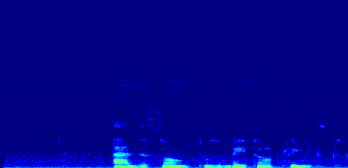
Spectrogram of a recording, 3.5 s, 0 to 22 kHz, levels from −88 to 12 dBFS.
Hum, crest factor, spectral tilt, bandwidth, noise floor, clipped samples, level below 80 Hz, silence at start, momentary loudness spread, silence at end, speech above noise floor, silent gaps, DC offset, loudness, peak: none; 20 dB; -9 dB/octave; 12.5 kHz; -66 dBFS; under 0.1%; -68 dBFS; 1.15 s; 5 LU; 0.1 s; 25 dB; none; under 0.1%; -42 LUFS; -24 dBFS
